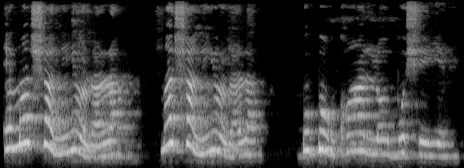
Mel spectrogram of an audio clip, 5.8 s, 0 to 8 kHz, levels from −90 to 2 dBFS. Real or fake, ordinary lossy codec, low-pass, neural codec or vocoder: real; none; none; none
